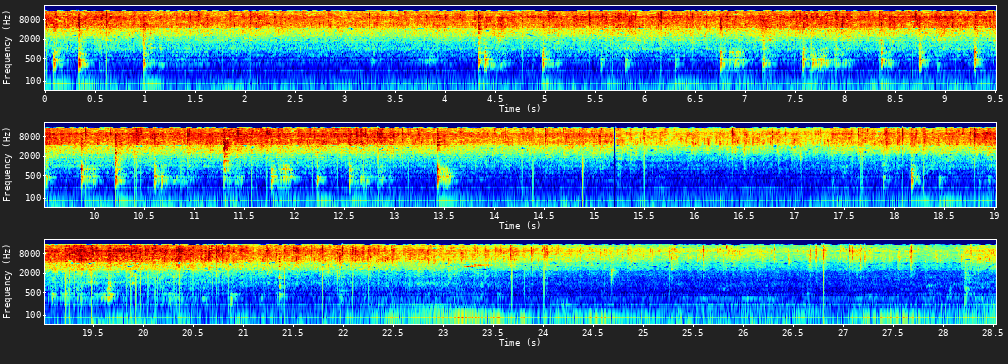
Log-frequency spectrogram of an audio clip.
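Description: Chopped onions sizzling in hot oil in a metal kadai, stirred with a perforated steel ladle that scrapes and clicks against the pan. The clicks come often in the first half and thin out later, and the sizzle eases off a little toward the end.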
